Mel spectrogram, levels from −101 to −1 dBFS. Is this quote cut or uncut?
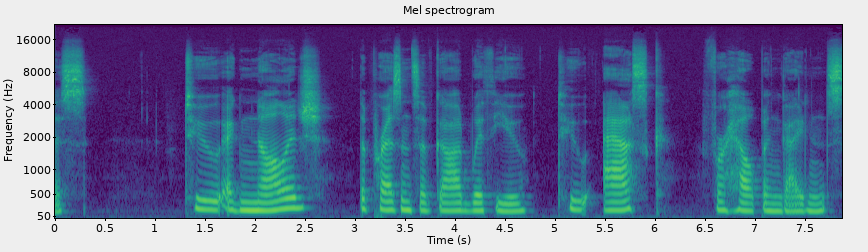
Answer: cut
